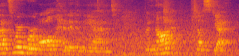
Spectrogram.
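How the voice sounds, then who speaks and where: A woman takes her time, speaking at a fairly slow pace. Noticeable background noise is present. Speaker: spoken word poet. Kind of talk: spoken word poetry performance. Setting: live open mic.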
